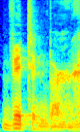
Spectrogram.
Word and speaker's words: Wittenberg: Also, let me say retroactively, now that everyone has commented on my poor German pronunciation, Wittenberg.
